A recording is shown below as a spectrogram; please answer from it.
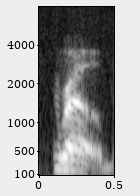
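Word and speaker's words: Roob: The new head honcho though, what Mitch Rub is his name, right? Robe. Yeah, Robe. Well, it's spelled R O B.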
